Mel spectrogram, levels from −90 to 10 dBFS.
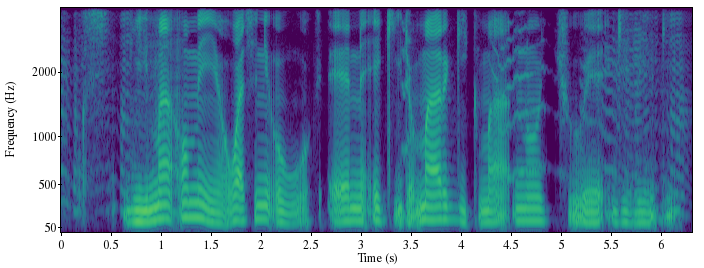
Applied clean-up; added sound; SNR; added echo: neural mask model RNNoise.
